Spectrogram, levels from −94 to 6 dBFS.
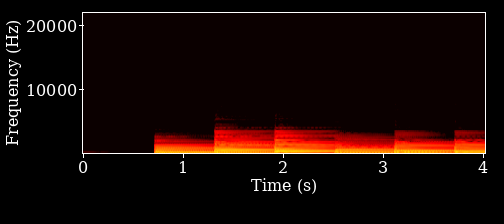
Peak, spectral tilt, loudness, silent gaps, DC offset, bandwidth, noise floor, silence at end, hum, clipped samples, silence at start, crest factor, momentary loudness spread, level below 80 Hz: -16 dBFS; -8 dB/octave; -32 LUFS; none; under 0.1%; 4 kHz; under -90 dBFS; 0 s; none; under 0.1%; 0.7 s; 16 dB; 5 LU; -62 dBFS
